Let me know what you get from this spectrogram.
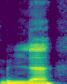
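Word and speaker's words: Müller: I mean, I guess for one, they would say Mueller, and the other way they'd be like Mueller. They'd use the German pronunciation, Thomas Mueller.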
